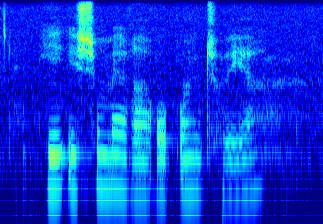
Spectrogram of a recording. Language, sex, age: Northern Sotho, female, 22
